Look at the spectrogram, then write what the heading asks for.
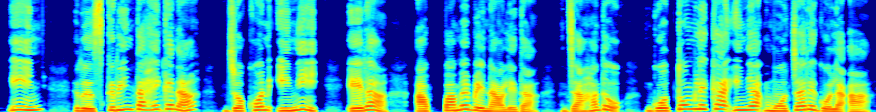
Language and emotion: Santali, happy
